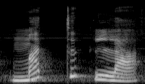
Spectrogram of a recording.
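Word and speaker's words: matelas: يبقى هننطقها تاني، بيغو مكتب، مون بيغو مكتبي، مون مات لا، مات لا الاس مش بنطقها، مات لا يعني مرتبه، مرتبتي.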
